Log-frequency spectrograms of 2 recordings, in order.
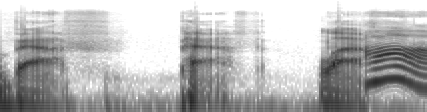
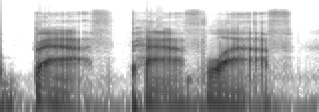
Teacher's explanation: In a lot of British English, especially that RP sound, you get a longer, more open sound, like the A in father. · Okay, but in American English? It's usually a shorter, flatter A, more like the A in cat.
